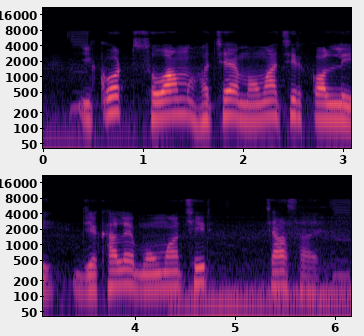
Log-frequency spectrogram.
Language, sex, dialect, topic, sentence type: Bengali, male, Jharkhandi, agriculture, statement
